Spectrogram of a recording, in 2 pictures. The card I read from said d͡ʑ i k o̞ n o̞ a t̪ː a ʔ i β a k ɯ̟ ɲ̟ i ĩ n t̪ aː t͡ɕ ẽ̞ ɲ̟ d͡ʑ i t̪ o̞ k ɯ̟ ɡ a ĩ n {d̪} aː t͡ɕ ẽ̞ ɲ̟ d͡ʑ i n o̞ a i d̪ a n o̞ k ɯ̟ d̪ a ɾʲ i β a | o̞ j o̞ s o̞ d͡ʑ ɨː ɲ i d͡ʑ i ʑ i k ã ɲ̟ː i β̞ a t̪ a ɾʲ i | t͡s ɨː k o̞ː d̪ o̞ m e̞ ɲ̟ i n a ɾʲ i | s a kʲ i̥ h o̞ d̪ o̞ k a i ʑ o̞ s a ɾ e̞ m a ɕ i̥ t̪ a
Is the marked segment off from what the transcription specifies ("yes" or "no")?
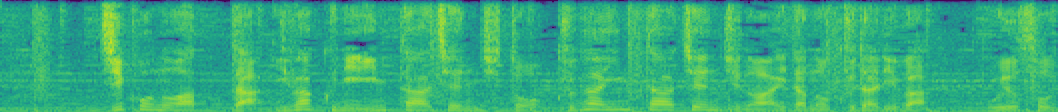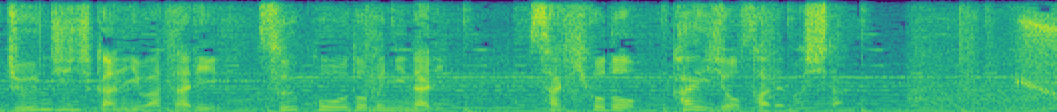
yes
